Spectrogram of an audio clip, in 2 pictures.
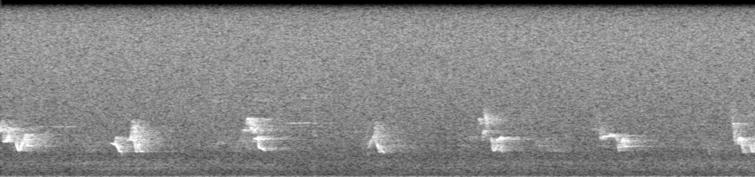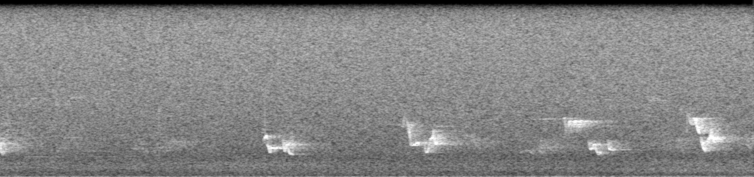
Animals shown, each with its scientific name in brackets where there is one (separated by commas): Red-eyed Vireo (Vireo olivaceus)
